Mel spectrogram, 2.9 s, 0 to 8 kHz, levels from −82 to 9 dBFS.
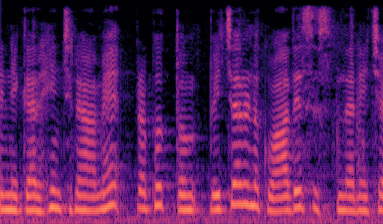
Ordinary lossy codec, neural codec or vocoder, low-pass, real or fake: none; vocoder, 22.05 kHz, 80 mel bands, WaveNeXt; 7.2 kHz; fake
